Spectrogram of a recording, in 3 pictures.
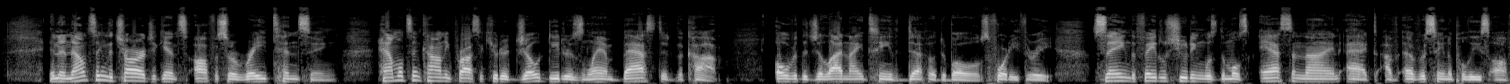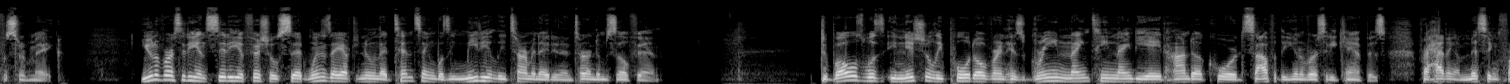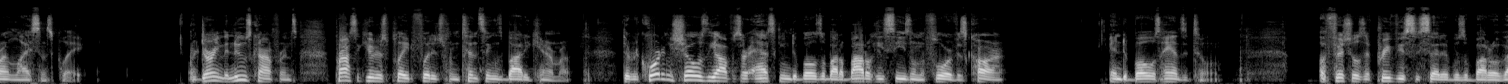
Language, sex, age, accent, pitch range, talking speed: English, male, 30-49, American, 120-155 Hz, 165 wpm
